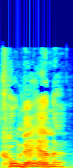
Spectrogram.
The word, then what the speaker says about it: Conan: Sorry, you didn't specify that it was Conan, you know? Yeah, except Robert E. Howard pronounced it Conan, so... All right. I was going with the legitimate, original way.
